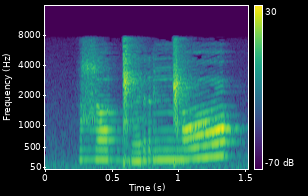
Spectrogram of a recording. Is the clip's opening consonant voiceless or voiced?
voiced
